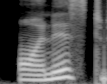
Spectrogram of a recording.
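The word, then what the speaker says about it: honest: ऑनेस्ट में एच की आवाज नहीं आती। वो साइलेंट है।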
